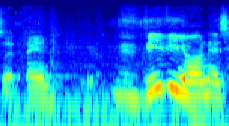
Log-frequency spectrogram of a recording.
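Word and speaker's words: Vivillon: And Vivian is how you're meant to pronounce it. The L's are silent. Believe it or not, it's Vivian.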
